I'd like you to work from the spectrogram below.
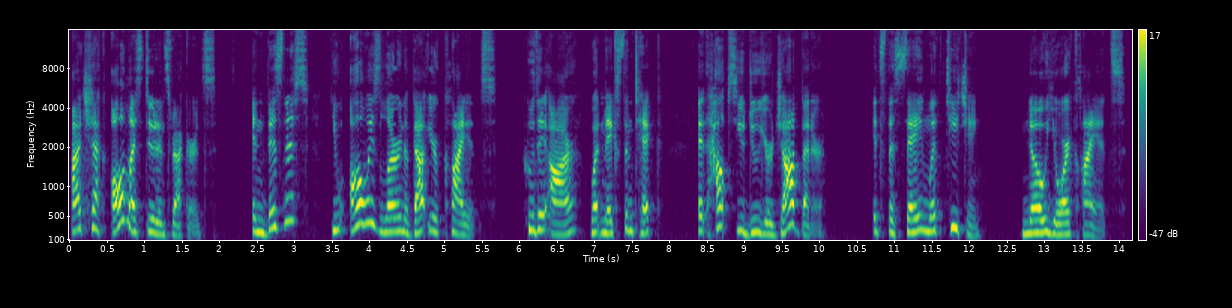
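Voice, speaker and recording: Woman reader doing a businesslike forty-year-old lady teacher, measured, matter-of-fact, bright highish voice, storybook. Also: lively intonation. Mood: probing.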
